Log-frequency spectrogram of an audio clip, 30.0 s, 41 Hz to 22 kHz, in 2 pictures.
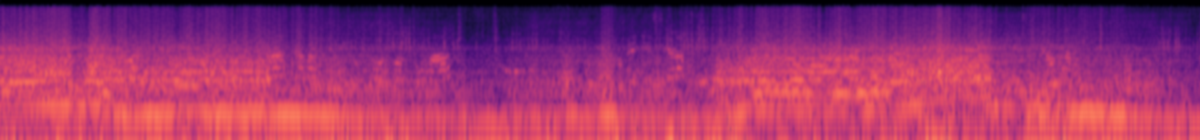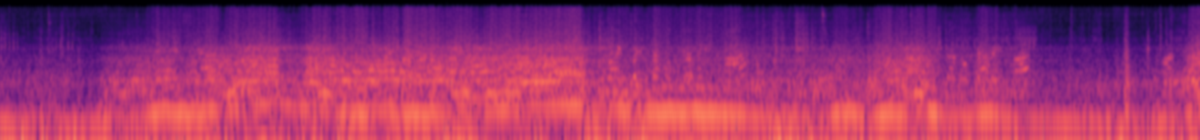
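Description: Škoda 105 R rally car's engine, heard from inside the cabin, revving hard and dropping again and again as the car accelerates, shifts and brakes through a slalom course; the pitch climbs and falls many times, with two deep drops, one midway and one near the end.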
